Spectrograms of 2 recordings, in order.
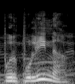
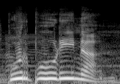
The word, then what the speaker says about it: purpurina: y yo aquí en mis 34 añazos diciendo purpulina delante de gente diciendo, no se dice purpulina, ¿qué dice purpulina? Sí, hombre, ¿no es purpulina? ¡Purpurina! Que no, coño, purpulina. Que no, de púrpura, coño.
